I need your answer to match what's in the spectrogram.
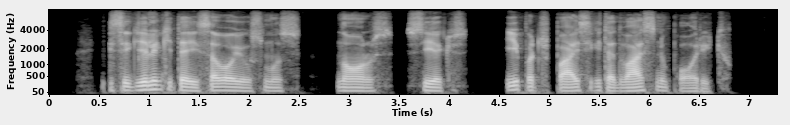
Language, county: Lithuanian, Vilnius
